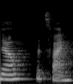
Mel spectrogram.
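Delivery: mock toneless, flat, level monotone. Recalling offering help as a child, the speaker is imitating mom's flat tone. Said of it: "she would have this flat tone".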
